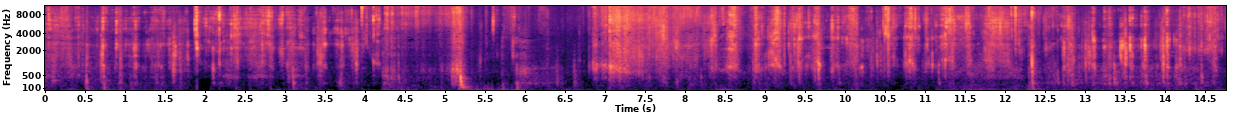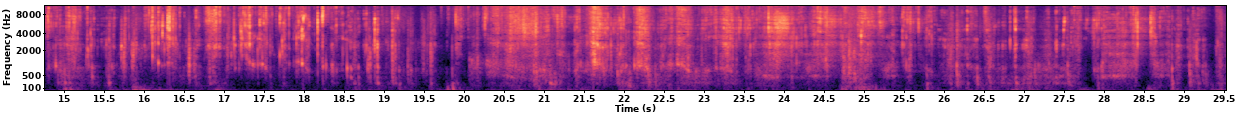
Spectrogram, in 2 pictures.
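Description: Close-miked biting and chewing of crispy fried food, a fried cheese ball among it, with dense crunching that eases briefly about six seconds in.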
